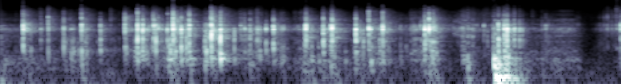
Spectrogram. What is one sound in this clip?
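Plastic wrapping crinkles and rips as it is torn open.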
